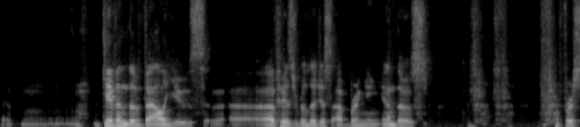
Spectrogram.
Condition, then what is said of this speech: Stuttering. If you hear any turbulence on the part of my own voice, that is what you're hearing.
